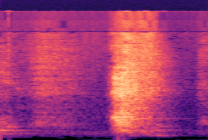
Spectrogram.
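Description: A loud, abrupt rush of breath from a man about a second in, without voice, fading out over about half a second.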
